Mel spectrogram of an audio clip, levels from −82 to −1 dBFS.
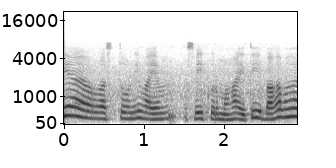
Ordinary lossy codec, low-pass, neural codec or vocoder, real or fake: none; 7.2 kHz; none; real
